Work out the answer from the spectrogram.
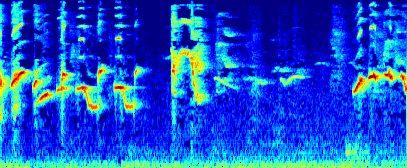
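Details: Oriental magpie-robin lure song for a caged bird: tumbling whistled phrases with sliding notes, a harsh rasping burst, soft trailing whistles, then a rich rising warble at the end.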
